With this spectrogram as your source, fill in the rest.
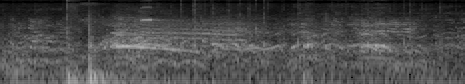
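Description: Young men shout and cheer loudly after a rally.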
